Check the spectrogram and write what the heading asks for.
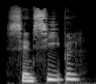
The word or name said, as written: sensibel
